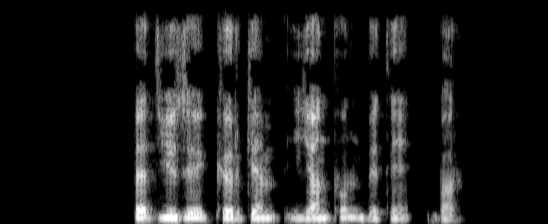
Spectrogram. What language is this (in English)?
Uyghur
